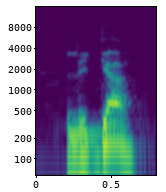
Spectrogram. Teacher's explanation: So you don't say the R.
